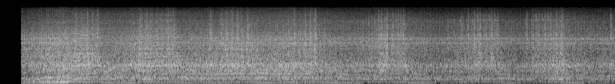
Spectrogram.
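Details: Classic Mini, towed in for abnormal engine noise: engine runs with a rough, uneven pulsing rattle over the idle, roughly once a second; cause not pinpointed.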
